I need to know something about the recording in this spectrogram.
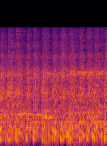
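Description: Marching drums played in a fast, even beat.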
